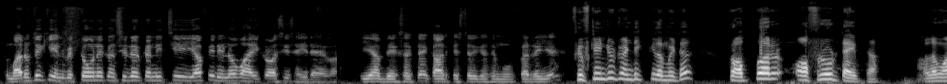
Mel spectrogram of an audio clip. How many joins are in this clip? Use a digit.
2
